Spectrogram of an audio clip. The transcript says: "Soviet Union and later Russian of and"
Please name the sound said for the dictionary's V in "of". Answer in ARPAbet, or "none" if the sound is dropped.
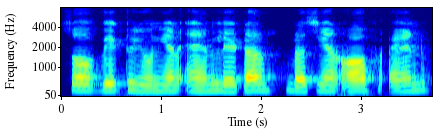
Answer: P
